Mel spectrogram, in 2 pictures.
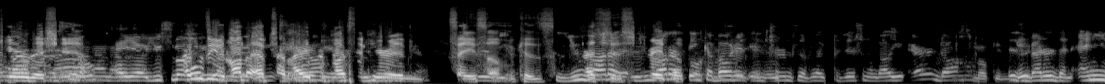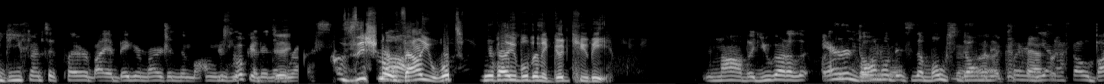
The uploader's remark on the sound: Audio was a bit of a mess however it shouldn't be too bad.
